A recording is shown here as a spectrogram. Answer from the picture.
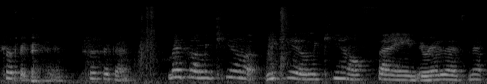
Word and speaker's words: Micheal: I had to learn that the E come before the A, and it did very serious about it.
